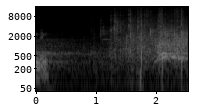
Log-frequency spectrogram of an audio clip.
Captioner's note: applause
